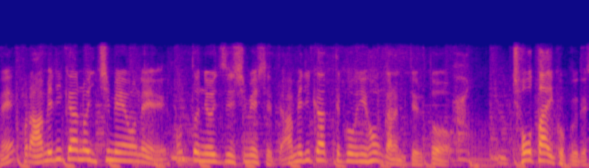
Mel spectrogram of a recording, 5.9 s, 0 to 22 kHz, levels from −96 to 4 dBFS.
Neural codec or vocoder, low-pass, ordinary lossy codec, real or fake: none; 7.2 kHz; Opus, 16 kbps; real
